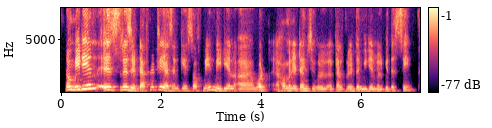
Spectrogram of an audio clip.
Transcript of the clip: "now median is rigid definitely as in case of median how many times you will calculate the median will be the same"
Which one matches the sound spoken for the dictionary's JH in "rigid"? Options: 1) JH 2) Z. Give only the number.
2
